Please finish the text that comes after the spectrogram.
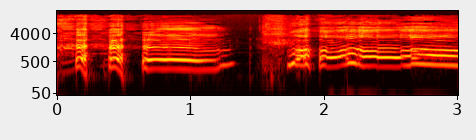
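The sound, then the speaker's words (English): Becky Lynch gives two long, strained wails, each preceded by short wheezing gasps for breath; the cries are loud and sustained, with a droning, reedy quality. “she sounds like a human bagpipe.”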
